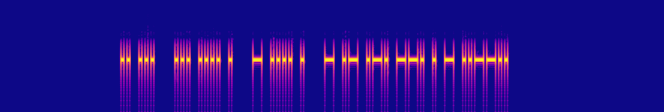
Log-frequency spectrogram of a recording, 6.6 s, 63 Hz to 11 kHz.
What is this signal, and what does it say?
Morse code, heard as a keyed tone, about 40 wpm, 700 Hz. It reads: IS SHE THE TARGET?
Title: Sentences from Top 1200 Words 40wpm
